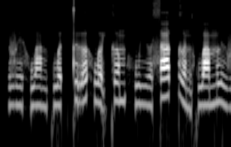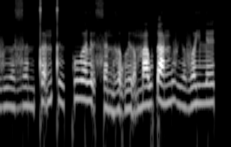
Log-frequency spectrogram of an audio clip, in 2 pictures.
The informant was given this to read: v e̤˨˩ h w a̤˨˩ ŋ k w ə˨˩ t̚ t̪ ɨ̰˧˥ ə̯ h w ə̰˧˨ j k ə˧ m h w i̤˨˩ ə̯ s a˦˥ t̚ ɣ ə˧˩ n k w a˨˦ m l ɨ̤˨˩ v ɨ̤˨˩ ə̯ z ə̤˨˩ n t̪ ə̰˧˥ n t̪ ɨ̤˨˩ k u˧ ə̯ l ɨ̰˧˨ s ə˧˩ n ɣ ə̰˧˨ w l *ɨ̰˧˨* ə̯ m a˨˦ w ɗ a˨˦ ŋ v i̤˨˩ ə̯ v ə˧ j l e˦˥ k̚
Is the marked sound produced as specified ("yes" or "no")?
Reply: yes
